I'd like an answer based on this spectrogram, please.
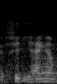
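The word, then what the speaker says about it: Whitianga: may 2021 and i'm infidelity spelled with the wh for those of you who don't understand maori uh spelling it's if you're trying to look it up where fitianga might be it's uh the base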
